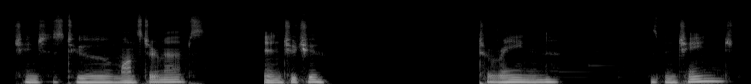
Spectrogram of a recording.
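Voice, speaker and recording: A man mumbles at a very slow pace in a fairly low, flat monotone, with long, frequent pauses. Music plays in the background. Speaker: game streamer. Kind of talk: casual patch notes commentary. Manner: mumbling.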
